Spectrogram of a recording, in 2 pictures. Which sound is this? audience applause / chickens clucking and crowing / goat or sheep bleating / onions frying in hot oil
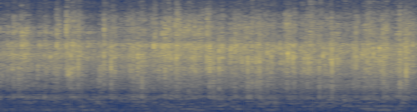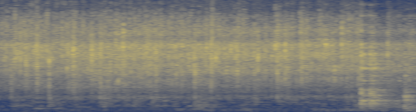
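onions frying in hot oil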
